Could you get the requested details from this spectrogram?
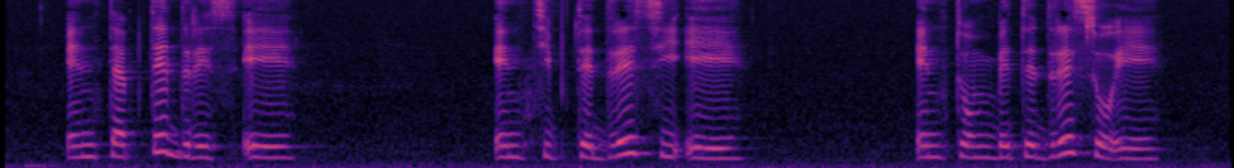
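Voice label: Egyptian what do you study, arabic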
